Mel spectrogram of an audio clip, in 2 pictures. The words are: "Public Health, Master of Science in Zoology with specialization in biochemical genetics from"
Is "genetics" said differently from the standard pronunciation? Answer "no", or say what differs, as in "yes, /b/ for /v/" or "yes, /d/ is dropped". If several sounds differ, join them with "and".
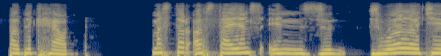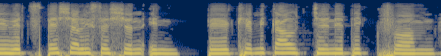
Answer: yes, /s/ is dropped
